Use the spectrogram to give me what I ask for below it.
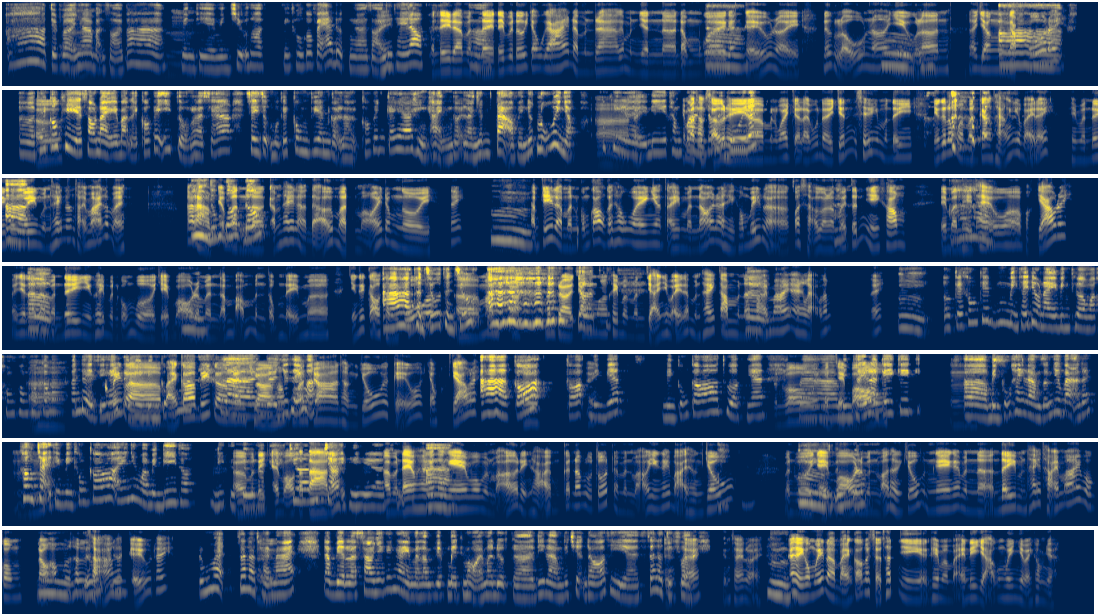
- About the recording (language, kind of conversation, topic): Vietnamese, unstructured, Bạn cảm thấy thế nào khi đi dạo trong công viên?
- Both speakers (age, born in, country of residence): 30-34, Vietnam, Vietnam; 60-64, Vietnam, Vietnam
- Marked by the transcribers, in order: tapping; other background noise; laugh; in Sanskrit: "mantra mantra"; laugh; in Sanskrit: "mantra"; in Sanskrit: "Mantra"; laughing while speaking: "À"; throat clearing; unintelligible speech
